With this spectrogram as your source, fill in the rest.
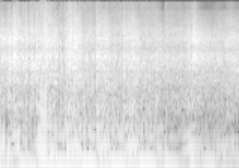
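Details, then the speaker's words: Rear-wheel-drive Honda Civic, turbo engine, sitting on year-old ethanol: loud, deep, lumpy tractor-like blatting at idle from an exhaust leak where the turbo wastegate is falling off. "oh the wastegate's falling off that's why it sounds so bad"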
